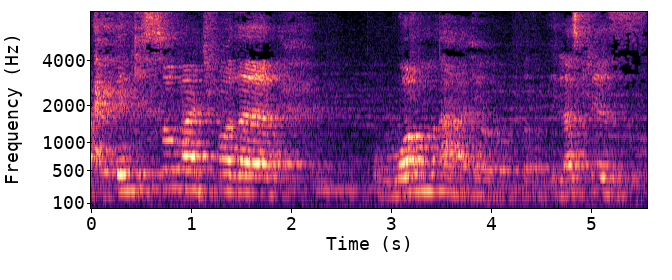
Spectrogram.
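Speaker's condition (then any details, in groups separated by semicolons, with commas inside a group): No condition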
